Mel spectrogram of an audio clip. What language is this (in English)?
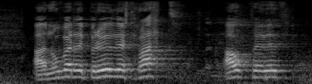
Icelandic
